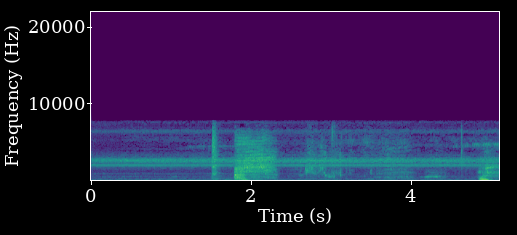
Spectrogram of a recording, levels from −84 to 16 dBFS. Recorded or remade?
recorded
